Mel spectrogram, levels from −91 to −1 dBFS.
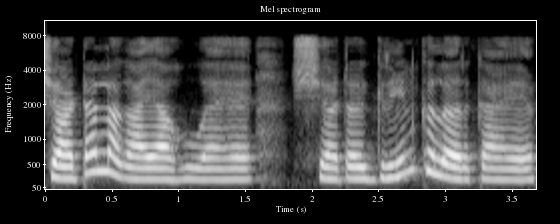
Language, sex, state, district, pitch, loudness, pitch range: Hindi, female, Jharkhand, Garhwa, 225 Hz, -17 LUFS, 215-235 Hz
